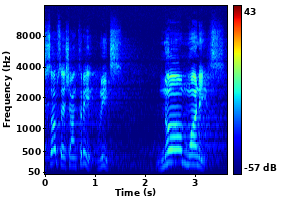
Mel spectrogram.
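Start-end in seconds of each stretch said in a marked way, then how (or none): 2.3-3.6 a slow, deliberate stress on No. Shown as a demonstration. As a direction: stretch out No monies, weighting No. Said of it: "emphasis again on no".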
